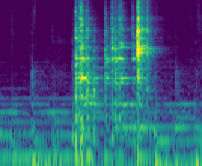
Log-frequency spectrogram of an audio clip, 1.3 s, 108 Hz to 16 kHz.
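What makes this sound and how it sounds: A stainless steel X1 credit card is dropped as the first card in a credit card drop test. It lands with three quick, bright metallic clinks that fade almost at once.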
